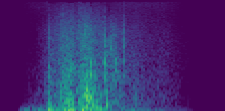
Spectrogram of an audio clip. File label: duckboat land; chiharu; anemoi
